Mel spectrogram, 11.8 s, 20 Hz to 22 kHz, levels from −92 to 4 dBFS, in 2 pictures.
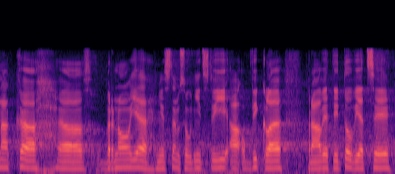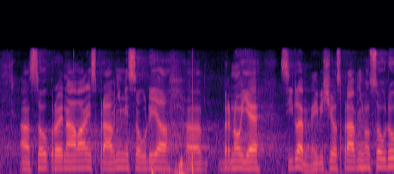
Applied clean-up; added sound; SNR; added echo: none; none; none; none.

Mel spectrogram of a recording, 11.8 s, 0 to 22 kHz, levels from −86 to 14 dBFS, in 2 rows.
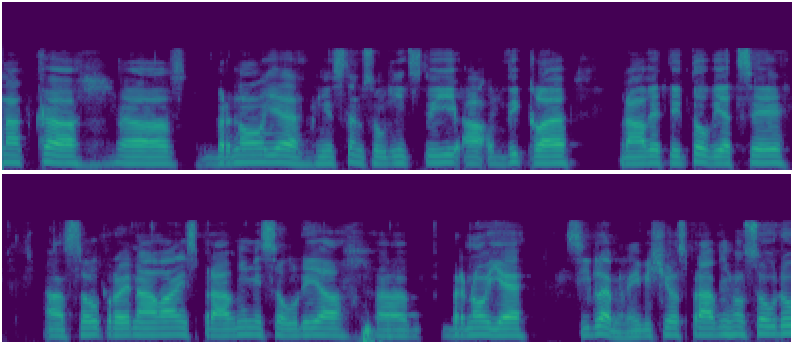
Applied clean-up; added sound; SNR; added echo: neural mask model Resemble Enhance denoiser.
